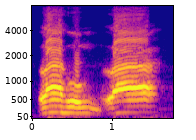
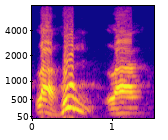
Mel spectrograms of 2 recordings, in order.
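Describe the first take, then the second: First: The m is released softly and smoothly. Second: The m is stopped off hard and abruptly. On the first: The speaker calls it right. "Tapi dibaca dengan halus" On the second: The speaker calls it wrong. "juga tidak boleh digetak"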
